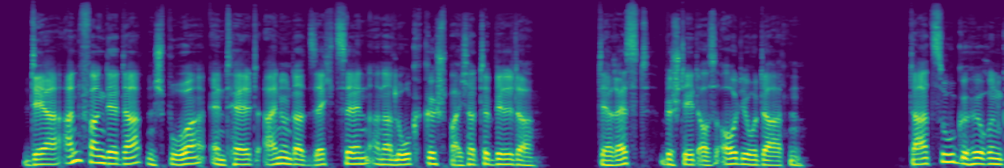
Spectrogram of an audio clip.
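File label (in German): Sprecher Sachtext serioes informativ, Stil: Informativ, wissenschaftlich, ruhig, vertrauensvoll; Dokumentation über die Voyager Schallplatten(Sachtext / Voiceover)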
